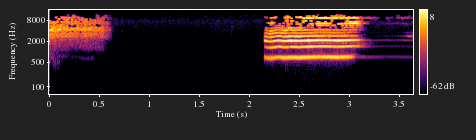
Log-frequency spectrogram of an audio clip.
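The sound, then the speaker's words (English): A person with a reed on the tongue lifts the back of the tongue and makes a short, breathy snake-like hiss, then after a pause produces a steady, buzzy voiced tone that stops abruptly. No words are spoken. “And basically all you're doing is lifting the back part of your tongue and you're hissing like a snake to get sound.”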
